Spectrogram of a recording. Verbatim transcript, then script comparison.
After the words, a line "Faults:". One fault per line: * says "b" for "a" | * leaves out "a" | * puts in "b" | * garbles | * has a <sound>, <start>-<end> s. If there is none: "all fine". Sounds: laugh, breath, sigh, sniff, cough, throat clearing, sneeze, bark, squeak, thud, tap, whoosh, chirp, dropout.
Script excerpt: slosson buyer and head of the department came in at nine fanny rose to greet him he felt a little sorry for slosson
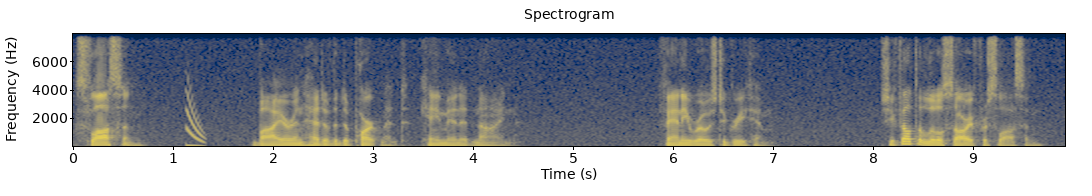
slosson buyer and head of the department came in at nine fanny rose to greet him she felt a little sorry for slosson
Faults:
* has a chirp, 1.1-1.3 s
* says "she" for "he"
